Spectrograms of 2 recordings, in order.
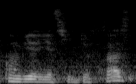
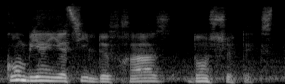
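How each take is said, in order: First: Said in the usual way. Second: Slow, deliberate reading of the question. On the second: Shown as a demonstration. Teacher reading the exercise question aloud, slowly. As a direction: spell the question out slowly for the class.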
